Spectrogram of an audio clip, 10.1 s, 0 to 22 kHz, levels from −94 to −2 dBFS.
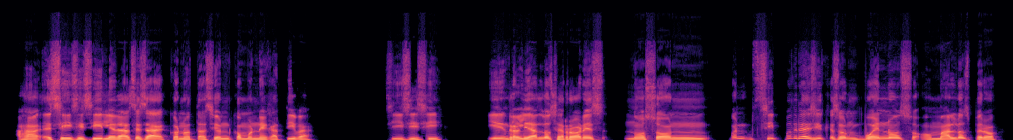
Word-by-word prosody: Ajá, 160 -4 0
eh, 145 - 0
sí, 180 +2 +3
sí, 165 -1 +1
sí, 160 -1 +2
le 150 0 +3
das 165 +2 +3
esa 185 -2 +3
connotación 140 +2 -1
como 145 -3 -1
negativa. 125 0 -2 0.7
Sí, 145 -2 -7
sí, 140 0 -3
sí. 135 0 -5 0.4
Y 165 0 -1
en 160 - -1
realidad 165 0 +4
los 205 -3 0
errores 170 +5 +2
no 170 +4 -1
son 180 -4 +1 0.2
bueno, 235 -3 -9
sí 225 +1 -5
podría 315 +4 -3
decir 230 -1 0
que 215 -1 -5
son 200 -3 0
buenos 210 +5 +1
o 135 -1 -6
malos, 170 - +1
pero 150 -5 0
165 Hz, 185 wpm, -22 LUFS, 145-190 Hz, 0.7 s, realidad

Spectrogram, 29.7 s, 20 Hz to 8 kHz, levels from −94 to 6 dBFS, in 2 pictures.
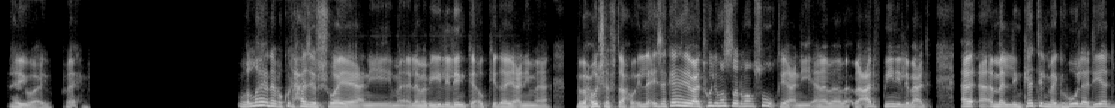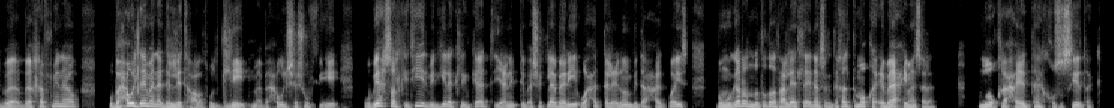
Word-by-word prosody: أيوه، 115 -6 0
أيوه، 105 +1 -9 0.2
فاهم. 110 -1 -7 2.0
والله 205 +10 +4
أنا 205 -4 +4
باكون 190 +3 -1
حذر 160 -7 +4
شويّة، 135 -1 +3
يعني 120 0 -2
م 120 - -4
لمّا 125 +1 0
بييجي 130 +4 +2
لي 145 -1 +2
لينك 140 -1 +2
أو 120 -1 -2
كده 135 +2 0
يعني 125 -1 +2
ما 90 - -5 0.3
ما 130 - 0
باحاولش 165 +5 +5
أفتحه، 140 +1 +1
إلا 160 - +1
إذا 180 -2 0
كان 230 +4 +4
اللي 215 -2 +7
باعته 185 +4 +6
لي 210 - +1
مصدر 205 -3 +1
موثوق 185 - -2
يعني 125 0 -2
أنا 130 0 -1
ب 130 - -2
بابقى 130 0 -2
عارف 160 +4 +2
مين 170 +1 +1
اللي 140 -3 0
باعته، 135 -1 -1 0.4
أ 170 -3 +4
أما 155 -2 +5
اللينكات 145 +8 +1
المجهولة 160 +1 +2
ديَّة 165 +5 +1
ب 135 -5 -9 0.3
باخاف 150 +8 -3
منها 170 -1 -3 0.4
وباحاول 180 +8 +6
دايمًا 185 -4 +2
أدليتّها 135 -2 -1
على 110 0 -6
طول 110 +1 -10
delete 120 -1 -2
ما 115 -2 -9
باحاولش 145 +5 -5
أشوف 135 +1 -8
في 125 - -12
إيه. 120 -2 -6 0.3
وبيحصل 185 +7 +3
كتير 180 +8 -3
بتيجي 140 +3 -4
لك 160 0 -5
لينكات 165 +4 -5
يعني 125 -1 -3
بتبقى 130 +1 -9
شكلها 140 +4 -2
بريء 145 +2 0
وحتّى 160 -2 -5
العنوان 140 +3 -3
بتاعها 130 0 -7
كويّس، 155 +4 -4 0.4
بمجرد 150 +6 +1
ما 145 -2 -1
تضغط 155 -3 -3
عليها 150 +2 +2
تلاقي - - -3
نفسك 150 -3 -3
دخلت 150 +4 -5
موقع 155 0 -1
إباحي 140 -1 +3
مثلًا، 130 -1 -5 0.6
موقع 145 +1 0
هينتهك 130 +3 -1
خصوصيتك، 125 0 -3
140 Hz, 165 wpm, -23 LUFS, 130-165 Hz, 2.0 s, اللي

